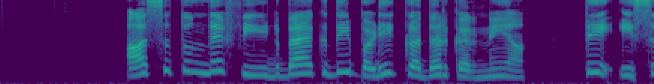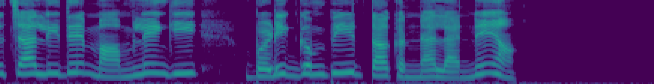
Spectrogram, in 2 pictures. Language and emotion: Dogri, fearful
